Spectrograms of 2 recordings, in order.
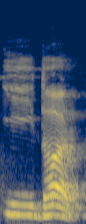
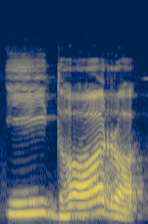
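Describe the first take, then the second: First: Said in the usual way. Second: Very slow, drawn-out reading; syllable by syllable. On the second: Shown as a demonstration. Teacher modelling a word for children, very slowly. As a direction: read it syllable by syllable.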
